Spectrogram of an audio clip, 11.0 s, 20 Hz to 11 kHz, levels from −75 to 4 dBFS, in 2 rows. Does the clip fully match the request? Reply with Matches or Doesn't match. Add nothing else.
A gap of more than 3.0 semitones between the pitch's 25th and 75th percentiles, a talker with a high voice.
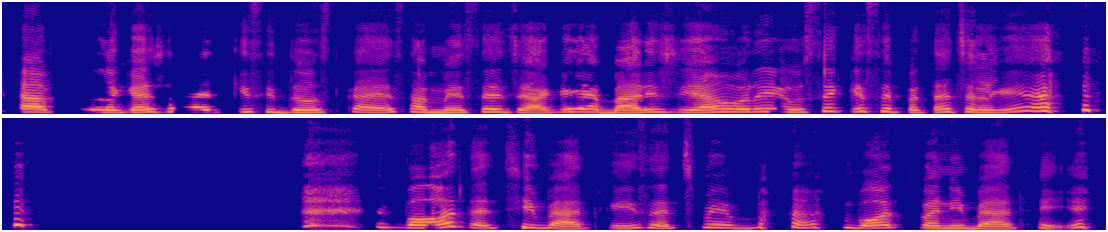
Matches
